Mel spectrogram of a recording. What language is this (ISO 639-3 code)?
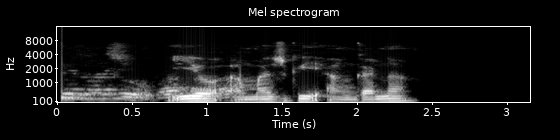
kin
